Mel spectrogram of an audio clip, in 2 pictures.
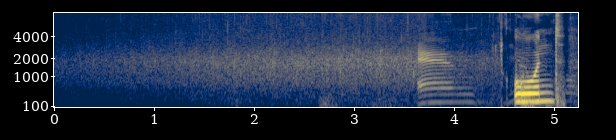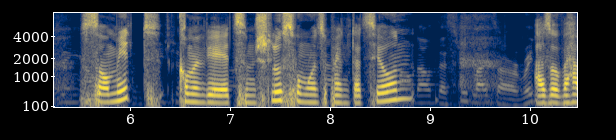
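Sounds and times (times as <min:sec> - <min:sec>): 
audience applause: 0:00.0 - 0:04.5
speech: 0:03.6 - 0:09.4, 0:10.0 - 0:10.4.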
